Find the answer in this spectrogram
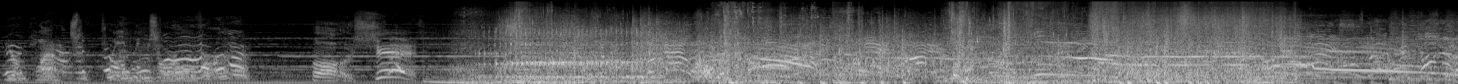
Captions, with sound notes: Your planet's problems are over. - Oh shit! - Oh shit! (Steenium roars) - Look out! - Come on! (soldiers screaming) (gunshots popping)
